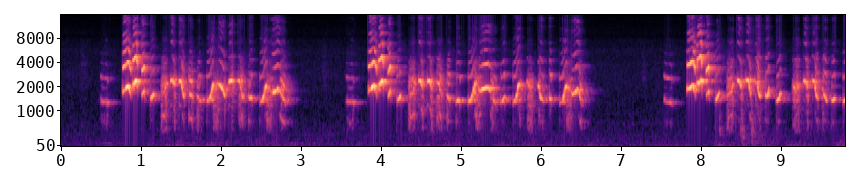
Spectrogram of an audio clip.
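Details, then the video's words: Cockatiel singing indoors: three bouts of warbled, whistled phrases, each opening with a short soft note then a sharp rising chirp, followed by a wavering run of notes lasting about two seconds, separated by short pauses. "Best Cockatiel singing"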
